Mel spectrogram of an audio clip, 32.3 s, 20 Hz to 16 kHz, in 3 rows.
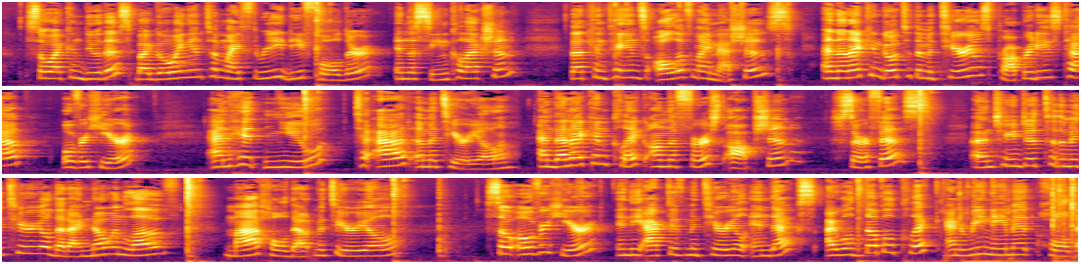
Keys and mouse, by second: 3.0 click, 6.0 click, 6.7 click, 7.3 click, 7.7 drag, 13.7 click, 19.8-23.6 drag, 25.4 drag, 30.0 click, 30.2-32.3 drag, 32.0 BackSpace.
